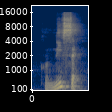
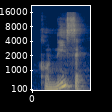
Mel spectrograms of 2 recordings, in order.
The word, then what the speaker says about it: Koenigsegg: Rồi bây giờ mình sẽ phát âm chuẩn của nó là Koenigsegg, Koenigsegg.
